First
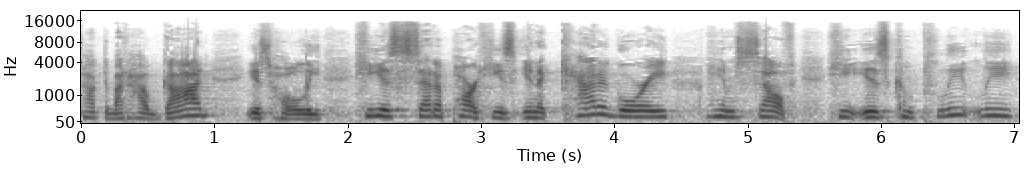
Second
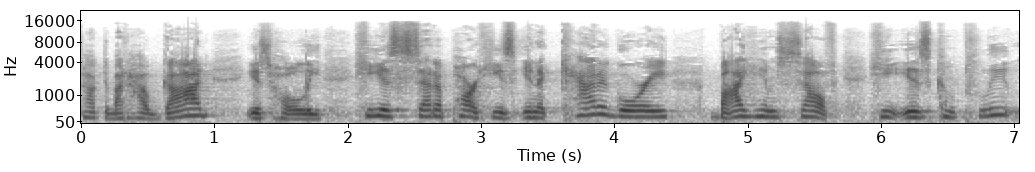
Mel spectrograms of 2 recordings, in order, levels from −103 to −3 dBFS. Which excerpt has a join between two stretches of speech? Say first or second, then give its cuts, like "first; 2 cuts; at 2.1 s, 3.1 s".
first; 1 cut; at 4.7 s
